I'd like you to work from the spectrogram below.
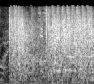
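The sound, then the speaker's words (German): A loud, sustained burst of automatic gunfire from soldiers' weapons, rapid shots blending into a dense, continuous rattle that starts abruptly and keeps going without a break. “Clowns zuckten unter den Einschlägen, aber gingen nicht zu Boden.”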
